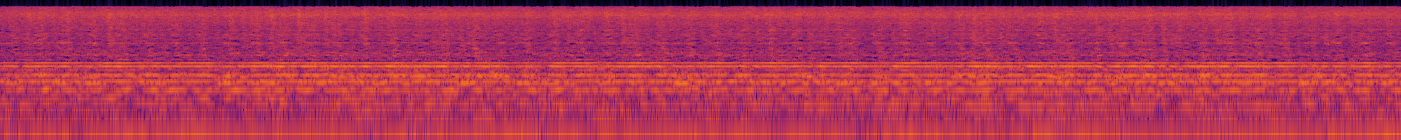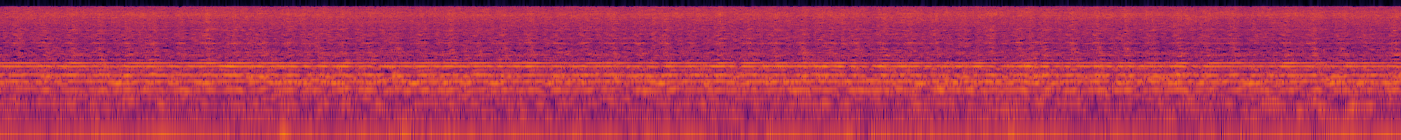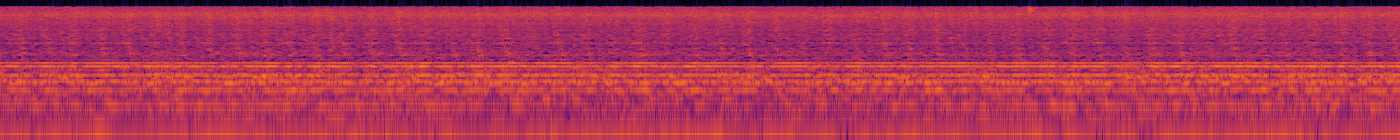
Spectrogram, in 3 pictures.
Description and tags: ufo ambience normalized
An ambient sound probably ideal for a sci-fi location, such as the interior of a spaceship or some facility.
Stretched and pitch-shifted recording of a washing machine.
